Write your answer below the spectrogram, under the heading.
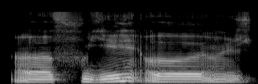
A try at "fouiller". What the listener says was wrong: Fouiller, pas fuyer, fouiller.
